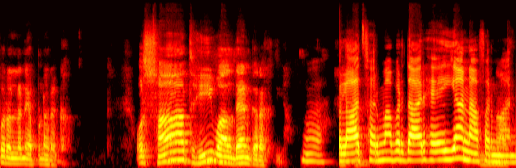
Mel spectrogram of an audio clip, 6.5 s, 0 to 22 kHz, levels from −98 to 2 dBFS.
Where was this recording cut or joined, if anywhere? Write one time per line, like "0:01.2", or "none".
0:04.2

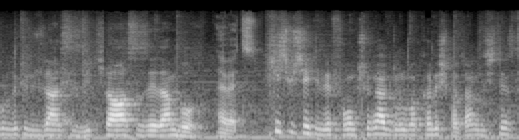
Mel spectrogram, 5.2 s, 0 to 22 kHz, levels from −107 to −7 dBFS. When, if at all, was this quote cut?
0:01.0
0:02.6

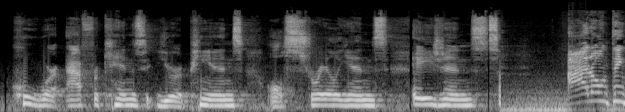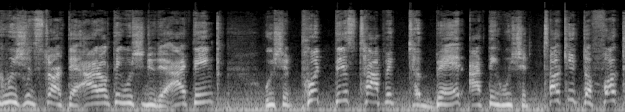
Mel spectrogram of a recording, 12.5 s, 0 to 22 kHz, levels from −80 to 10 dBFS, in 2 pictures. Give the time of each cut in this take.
0:04.9

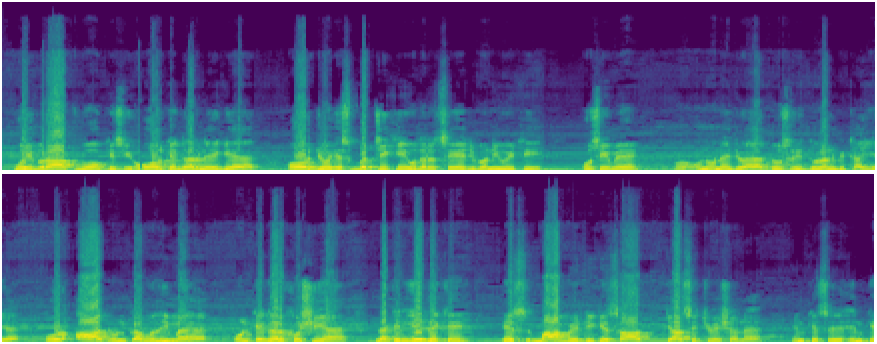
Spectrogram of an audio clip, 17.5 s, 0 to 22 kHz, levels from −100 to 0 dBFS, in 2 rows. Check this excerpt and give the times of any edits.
none

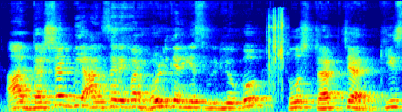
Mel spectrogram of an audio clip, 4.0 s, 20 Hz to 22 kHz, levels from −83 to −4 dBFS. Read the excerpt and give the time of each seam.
0:02.7

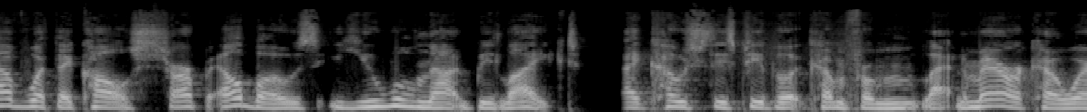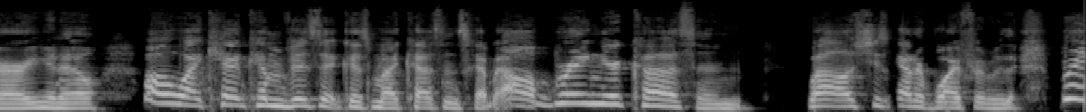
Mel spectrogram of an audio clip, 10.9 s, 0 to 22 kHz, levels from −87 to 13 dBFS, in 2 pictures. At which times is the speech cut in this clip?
0:03.2

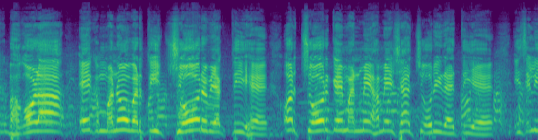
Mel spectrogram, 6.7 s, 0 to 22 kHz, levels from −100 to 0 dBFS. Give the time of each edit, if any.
none

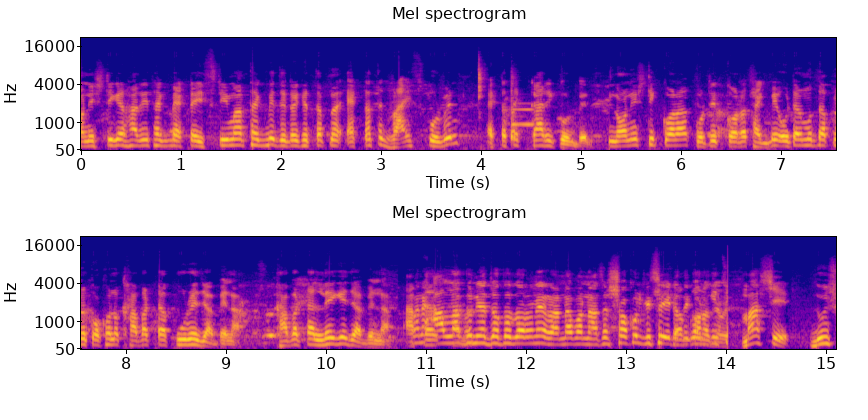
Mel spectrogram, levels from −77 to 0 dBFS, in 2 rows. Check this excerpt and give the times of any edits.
0:05.3
0:10.7
0:14.0

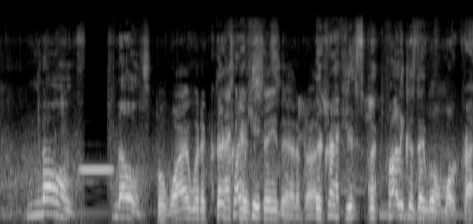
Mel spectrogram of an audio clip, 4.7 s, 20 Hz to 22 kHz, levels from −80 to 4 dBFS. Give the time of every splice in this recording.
0:01.5

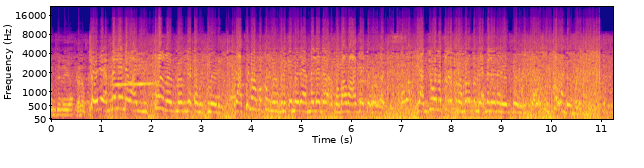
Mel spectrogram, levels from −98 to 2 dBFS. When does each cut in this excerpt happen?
0:03.6

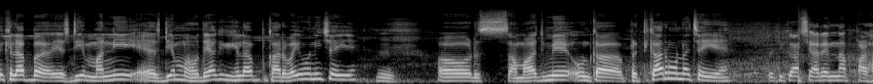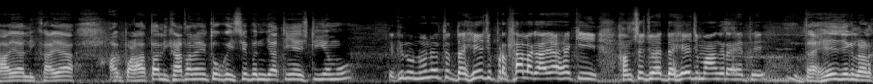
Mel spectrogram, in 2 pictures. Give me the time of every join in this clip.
0:08.0

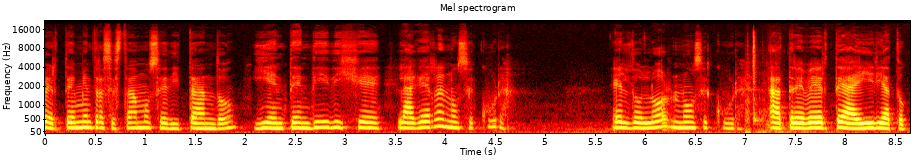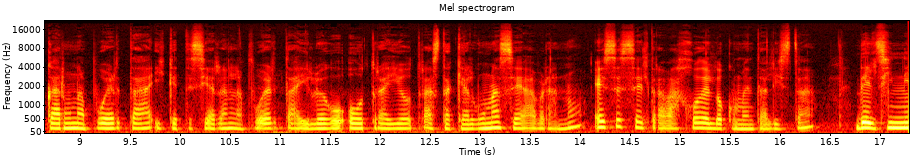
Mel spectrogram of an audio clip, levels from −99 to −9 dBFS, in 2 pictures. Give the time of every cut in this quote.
0:02.0
0:03.4
0:07.2

